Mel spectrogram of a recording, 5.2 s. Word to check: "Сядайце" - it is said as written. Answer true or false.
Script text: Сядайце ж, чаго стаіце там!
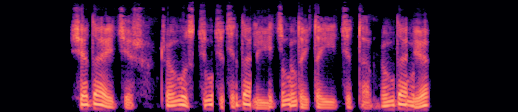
true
